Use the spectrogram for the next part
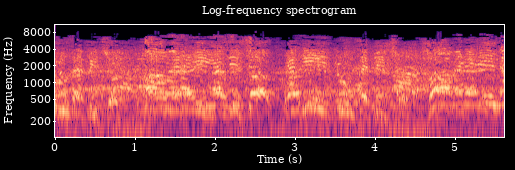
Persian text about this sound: مردم سینه میزنند و شعارهای اعتراضی سر میدهند.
